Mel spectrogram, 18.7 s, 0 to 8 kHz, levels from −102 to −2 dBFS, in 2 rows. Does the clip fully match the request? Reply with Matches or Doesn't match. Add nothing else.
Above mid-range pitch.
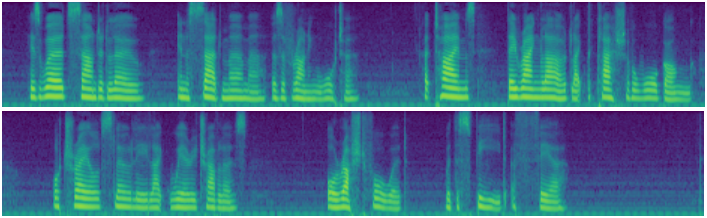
Doesn't match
